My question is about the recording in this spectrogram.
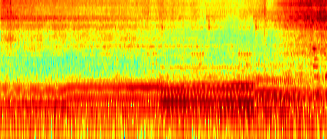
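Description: Pop music playing on the car stereo: held low chords that change about every two seconds. Under it runs the steady low rumble of the car on the road.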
